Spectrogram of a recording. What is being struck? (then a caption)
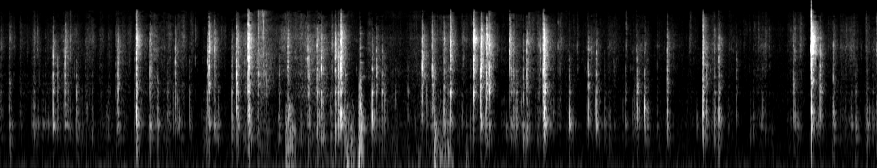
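Plastic zip-lock bag with tablets. Long black nails tap and scratch a small clear plastic zip-lock packet of round coloring tablets, pressing on the tablets through the plastic. Quick, bright crinkles and crisp taps keep coming in irregular bursts, with almost no low end and no ring after each touch.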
